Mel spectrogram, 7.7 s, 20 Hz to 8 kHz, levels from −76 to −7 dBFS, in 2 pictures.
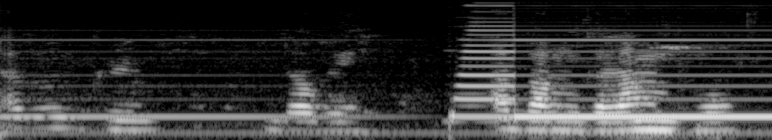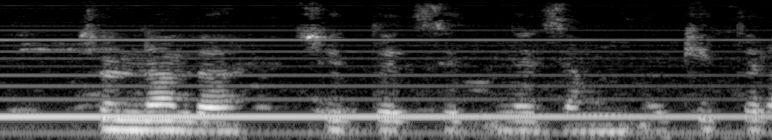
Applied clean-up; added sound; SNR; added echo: none; Organ; 0 dB; none.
